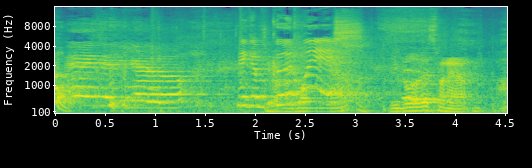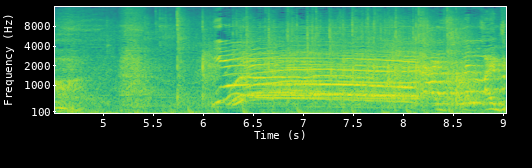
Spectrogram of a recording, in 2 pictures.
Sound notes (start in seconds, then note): 4.4 exhales; 4.4 inhales; 6.0 group cheering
